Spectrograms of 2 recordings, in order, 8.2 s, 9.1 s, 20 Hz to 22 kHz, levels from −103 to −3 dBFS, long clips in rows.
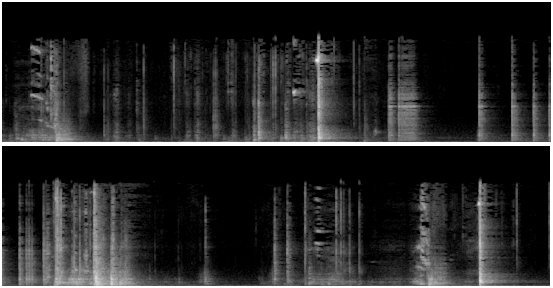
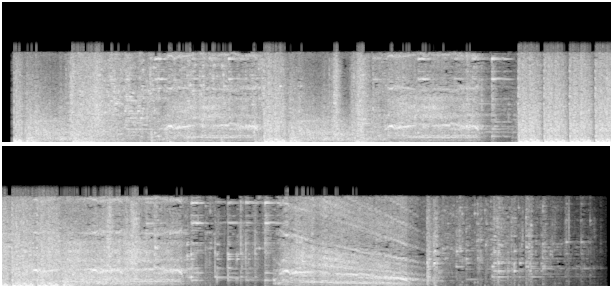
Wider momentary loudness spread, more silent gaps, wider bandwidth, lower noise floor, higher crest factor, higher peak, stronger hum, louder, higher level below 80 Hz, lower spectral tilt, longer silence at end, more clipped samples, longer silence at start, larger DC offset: first, 27 LU vs 13 LU; neither; about the same, 16.5 kHz vs 16 kHz; first, -62 dBFS vs -33 dBFS; first, 30 dB vs 10 dB; second, -4 dBFS vs 0 dBFS; neither; second, -28 LUFS vs -7 LUFS; second, -56 dBFS vs -22 dBFS; about the same, -1.5 dB/octave vs -2 dB/octave; about the same, 0.4 s vs 0.3 s; second, under 0.1% vs 0.7%; about the same, 0.2 s vs 0.1 s; neither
